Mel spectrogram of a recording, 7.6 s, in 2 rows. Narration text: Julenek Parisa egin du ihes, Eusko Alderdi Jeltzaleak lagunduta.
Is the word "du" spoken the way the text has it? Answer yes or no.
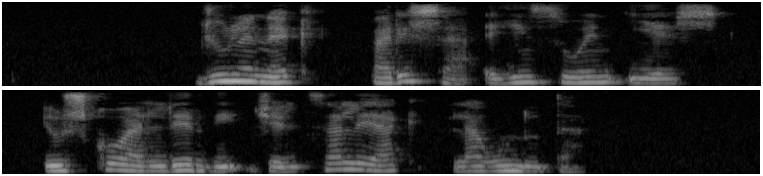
no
